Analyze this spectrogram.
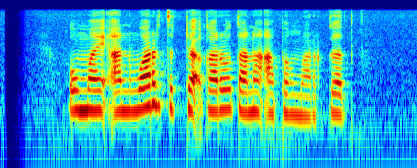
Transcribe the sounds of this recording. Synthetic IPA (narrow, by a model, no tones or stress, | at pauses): omaiʔanwart͡ʃəɖ̥a̤ʔkaɾot̪anahab̥a̤ŋmarɡ̥ət̪̚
